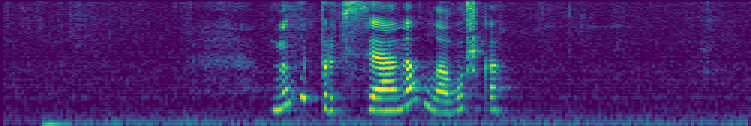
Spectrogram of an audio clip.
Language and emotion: Russian, positive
